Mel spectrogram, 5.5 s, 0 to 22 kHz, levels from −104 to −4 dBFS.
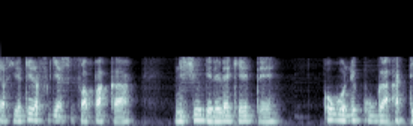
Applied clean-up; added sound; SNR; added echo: neural mask model DeepFilterNet 3.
